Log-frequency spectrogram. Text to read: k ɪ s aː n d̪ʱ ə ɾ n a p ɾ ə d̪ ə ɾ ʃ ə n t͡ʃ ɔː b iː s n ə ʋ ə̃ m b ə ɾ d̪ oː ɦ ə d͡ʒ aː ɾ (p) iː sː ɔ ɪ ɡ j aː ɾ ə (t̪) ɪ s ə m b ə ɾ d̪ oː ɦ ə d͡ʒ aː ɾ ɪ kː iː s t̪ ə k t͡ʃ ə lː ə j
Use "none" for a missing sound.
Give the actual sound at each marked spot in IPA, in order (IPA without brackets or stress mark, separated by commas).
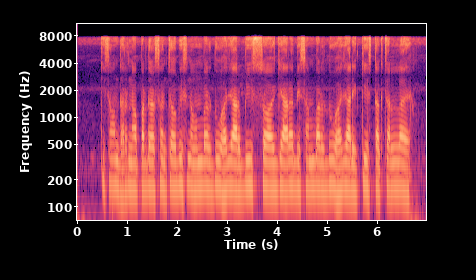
b, d̪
